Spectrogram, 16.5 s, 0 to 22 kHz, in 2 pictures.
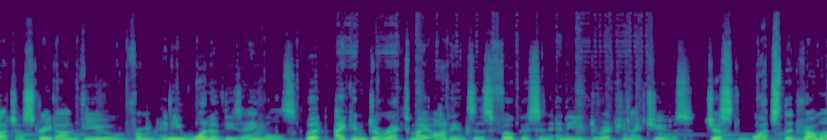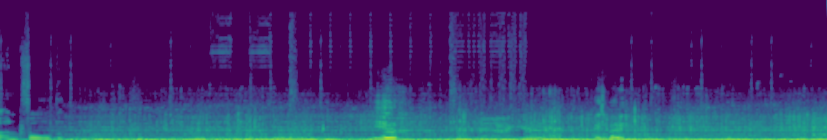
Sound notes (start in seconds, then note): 10.2 tires rolling on dirt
